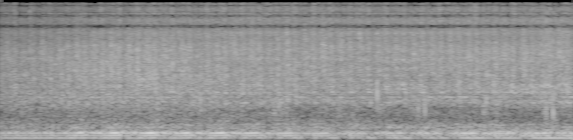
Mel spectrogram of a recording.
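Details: Engine after a suspected timing or fuel issue, started up: low, steady idle with an even pulse around three beats a second, no misses or knocks; engine running healthy.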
